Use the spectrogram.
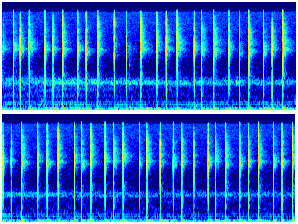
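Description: Long acrylic nails tap and scratch the body and black lid of a small beige plastic jar of Revolution "Banana" loose powder held in the hands. A rapid, uneven series of dry, sharp clicks, bright and crisp with almost no ring, plays over a faint steady hum.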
